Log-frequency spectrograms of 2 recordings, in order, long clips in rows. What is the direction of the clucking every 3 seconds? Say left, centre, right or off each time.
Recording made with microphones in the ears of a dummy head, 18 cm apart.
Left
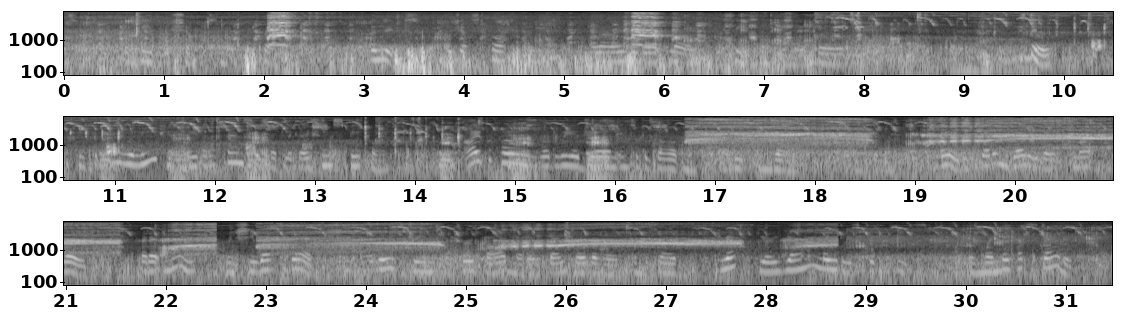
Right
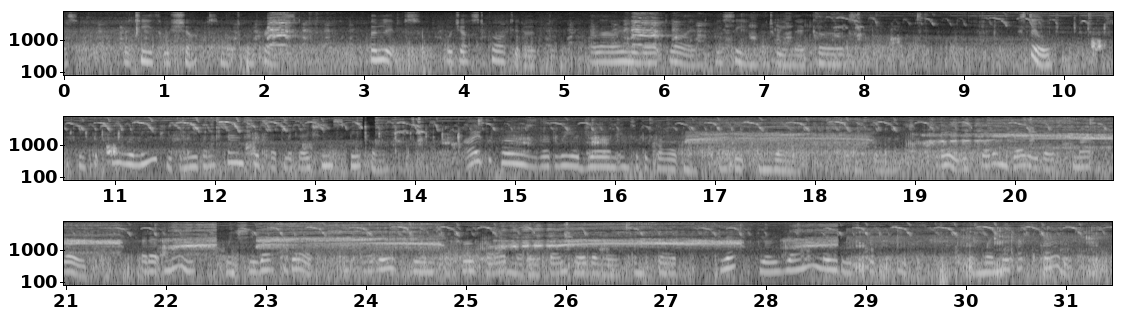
left, left, left, centre, right, right, right, right, right, right, right.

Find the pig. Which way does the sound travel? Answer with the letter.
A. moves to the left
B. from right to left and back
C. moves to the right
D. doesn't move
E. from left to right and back
C.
